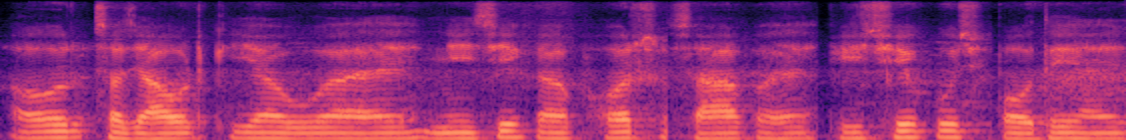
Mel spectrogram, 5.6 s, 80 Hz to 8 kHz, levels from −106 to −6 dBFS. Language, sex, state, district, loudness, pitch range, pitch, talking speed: Hindi, male, Bihar, Jahanabad, -30 LUFS, 115-130 Hz, 120 Hz, 150 wpm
